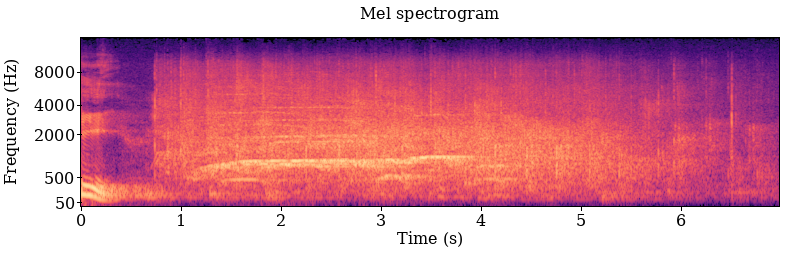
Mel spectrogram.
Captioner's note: applause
